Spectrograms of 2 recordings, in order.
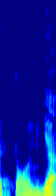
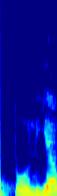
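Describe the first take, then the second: First: तौलिया with an open 'au', like 'tawliya'; correct au vowel. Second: तौलिया wrongly said with a closed 'o', like 'toliya'; mispronounced o vowel. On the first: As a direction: say तौलिया as 'tawliya', not 'toliya'. अगर तौलिया बोला तो गलत है. (तौलिया में खुली 'औ' की ध्वनि) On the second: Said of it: "बोला तो गलत है". (तौलिया को गलत 'तोलिया' बोलें) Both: Shown as a demonstration.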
